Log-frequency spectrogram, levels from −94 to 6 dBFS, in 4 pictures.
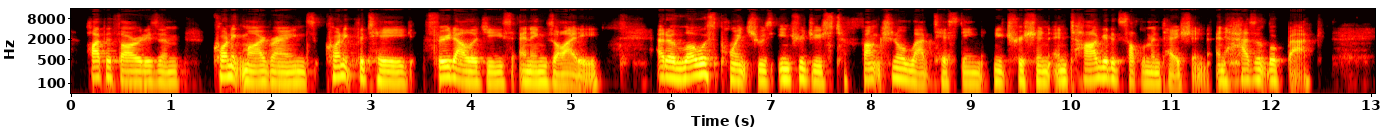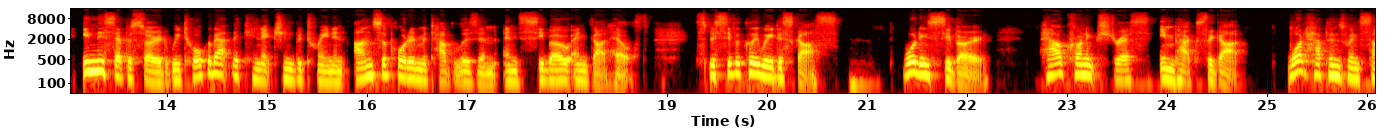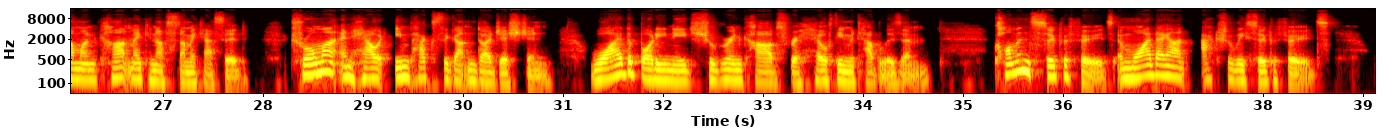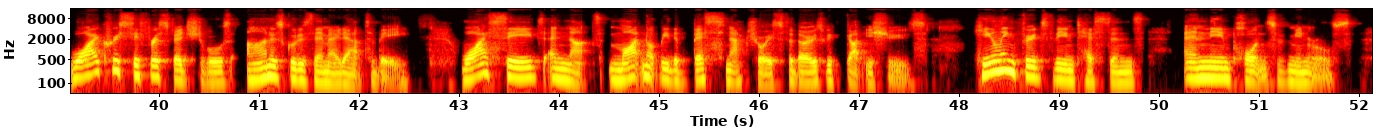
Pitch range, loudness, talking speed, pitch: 110-155 Hz, -21 LUFS, 150 wpm, 130 Hz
